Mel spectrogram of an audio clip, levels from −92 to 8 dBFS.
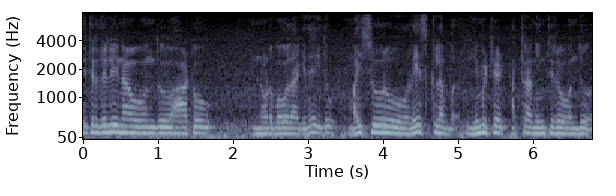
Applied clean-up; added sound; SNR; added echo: none; none; none; none.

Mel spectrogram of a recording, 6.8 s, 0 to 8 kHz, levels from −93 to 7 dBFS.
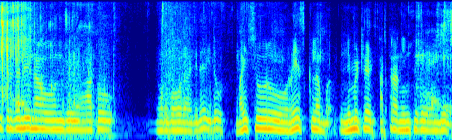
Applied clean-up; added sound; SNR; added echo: neural mask model RNNoise.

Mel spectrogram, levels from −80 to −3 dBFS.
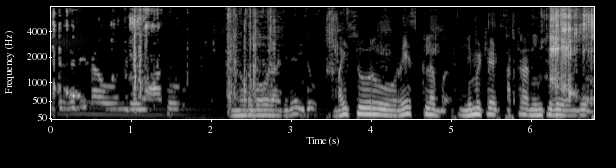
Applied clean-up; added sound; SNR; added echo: classical method spectral subtraction.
